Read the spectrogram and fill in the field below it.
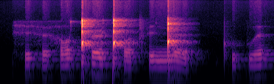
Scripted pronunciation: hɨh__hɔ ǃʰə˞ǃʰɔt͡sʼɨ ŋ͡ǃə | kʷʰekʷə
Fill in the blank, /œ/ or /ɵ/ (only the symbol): ɵ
